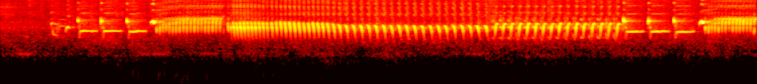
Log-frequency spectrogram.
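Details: Canary singing: short chirped notes lead into long, fast rolling trills with changes in pitch partway, then more clipped repeated notes and a final bright trill.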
